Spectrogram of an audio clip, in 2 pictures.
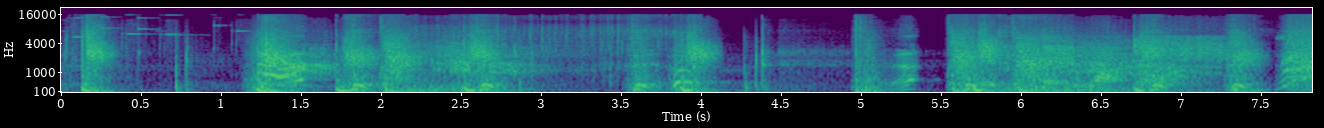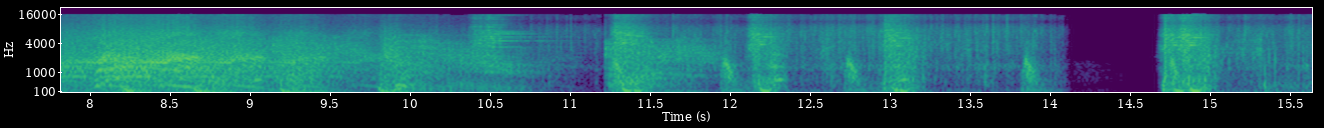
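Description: Punches and kicks thud in a fight.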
